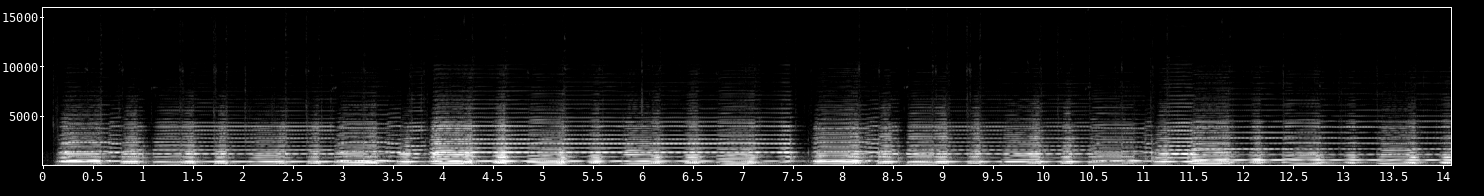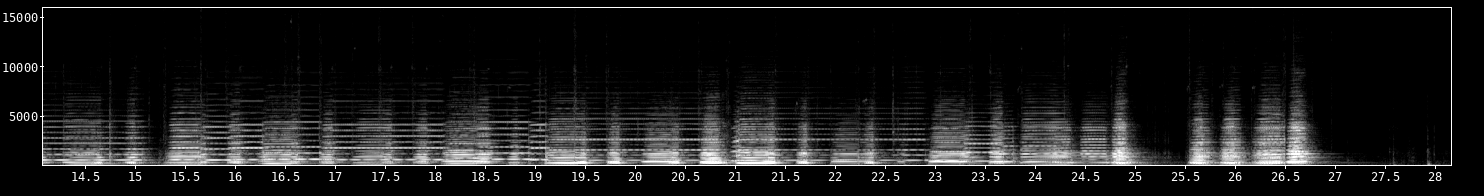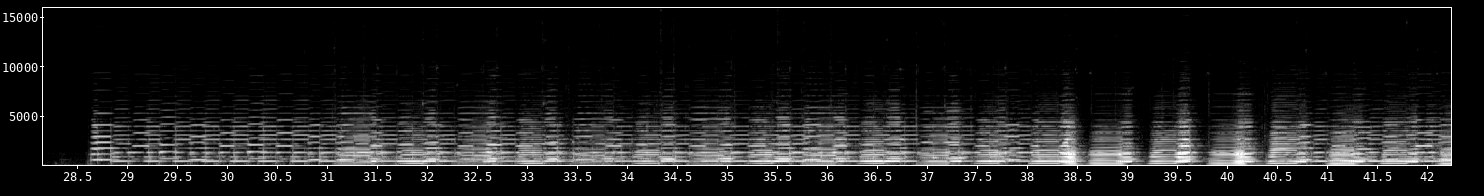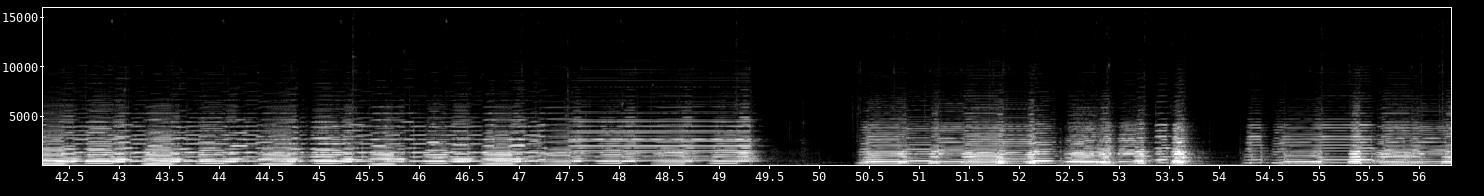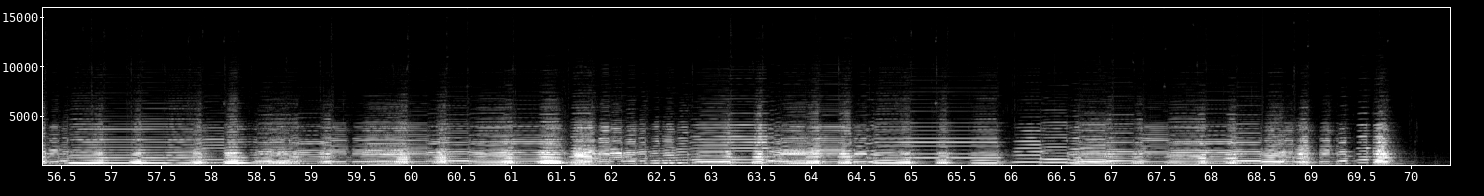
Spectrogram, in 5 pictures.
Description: akkordeon.mp3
